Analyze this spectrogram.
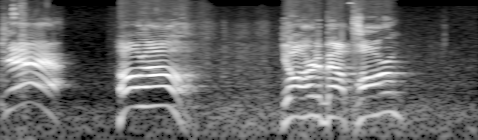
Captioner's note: everyone cheers; door opens suddenly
